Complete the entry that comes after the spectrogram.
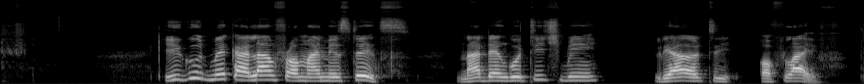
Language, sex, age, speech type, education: Nigerian Pidgin, male, 46-60, read, tertiary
